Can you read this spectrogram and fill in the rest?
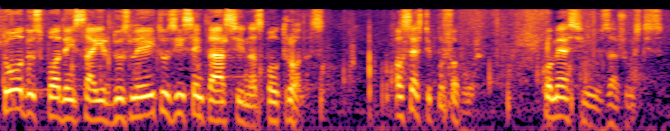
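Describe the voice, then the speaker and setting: An actor playing a kindly, patient doctor in a spirit-world infirmary, courteous and reassuring, in an audiobook drama. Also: male voice, medium pitch, measured pace, a little mellow, slight background noise, lightly acted. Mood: calm, instructive. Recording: dull lo-fi audio, faint music behind.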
